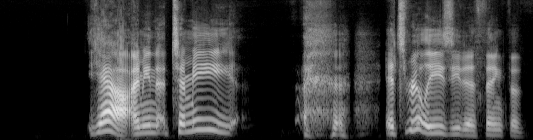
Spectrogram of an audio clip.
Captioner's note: chuckles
